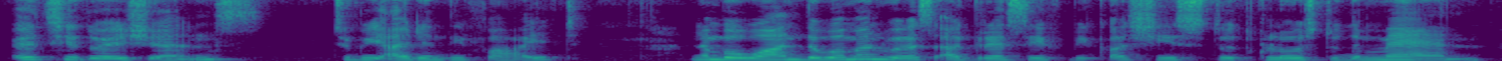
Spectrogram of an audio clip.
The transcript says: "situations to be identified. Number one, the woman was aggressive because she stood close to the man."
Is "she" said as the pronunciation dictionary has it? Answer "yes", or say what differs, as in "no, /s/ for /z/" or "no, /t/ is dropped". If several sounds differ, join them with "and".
yes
